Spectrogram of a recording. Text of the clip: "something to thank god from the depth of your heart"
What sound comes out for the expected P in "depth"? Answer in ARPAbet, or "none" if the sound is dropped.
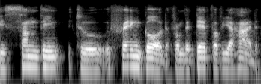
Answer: P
